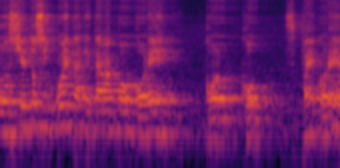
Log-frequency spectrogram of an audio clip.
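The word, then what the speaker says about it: Coré: ¿Core o Core? Core. Termina el acento en la E.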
